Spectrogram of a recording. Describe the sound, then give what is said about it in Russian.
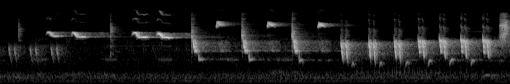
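A common nightingale sings clear, loud notes: a few short clicks and high whistles, then a fast, evenly spaced run of many repeated phrases with a steady, pulsing rhythm. “Это все обыкновенный соловей.”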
